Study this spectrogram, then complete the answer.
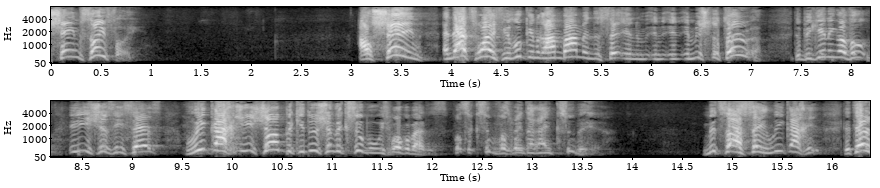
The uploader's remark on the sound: Shiur recorded in Yeshivas Ohr Reuven, Monsey, NY.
